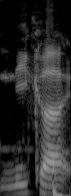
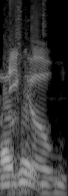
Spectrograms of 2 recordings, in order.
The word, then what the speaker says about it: Nika: it probably says um pronounced nika in japanese the only time we heard nico was from who's who right so sun god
